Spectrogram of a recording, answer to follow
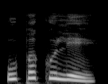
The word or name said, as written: ಉಪಕುಲ್ಯೆ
